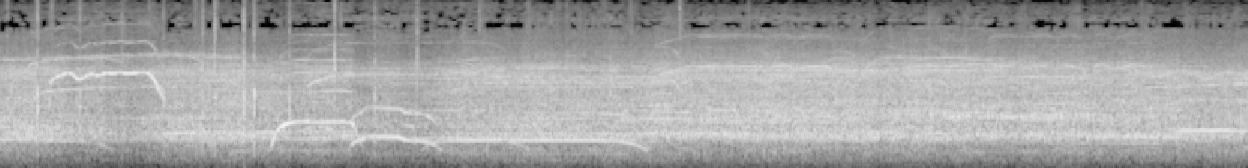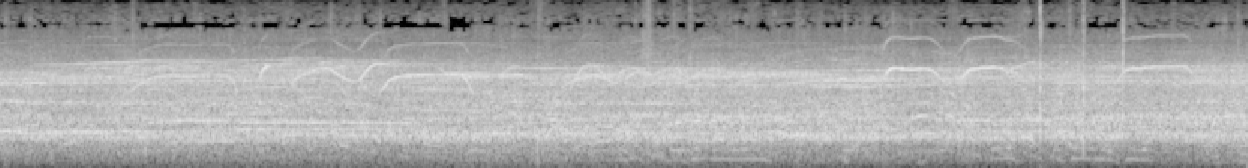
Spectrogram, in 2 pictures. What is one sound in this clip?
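A large crowd cheers and shouts loudly in a big echoing arena.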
